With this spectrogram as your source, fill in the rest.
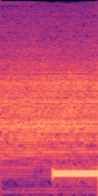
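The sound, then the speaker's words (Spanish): A telephone call being placed: after a short quiet hiss, a single steady, mid-pitched telephone tone starts halfway through and holds at constant loudness to the end. “Vamos a ver si Tommy contesta.”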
